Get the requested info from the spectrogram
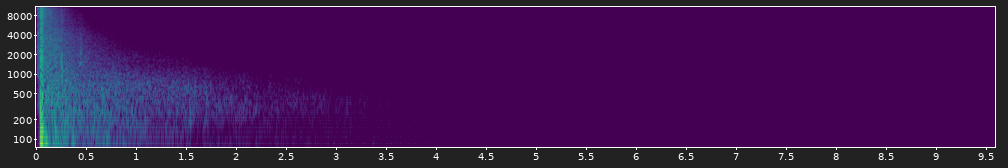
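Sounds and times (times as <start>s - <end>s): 
SV-98 rifle shot with silencer: 0.0s - 2.1s.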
